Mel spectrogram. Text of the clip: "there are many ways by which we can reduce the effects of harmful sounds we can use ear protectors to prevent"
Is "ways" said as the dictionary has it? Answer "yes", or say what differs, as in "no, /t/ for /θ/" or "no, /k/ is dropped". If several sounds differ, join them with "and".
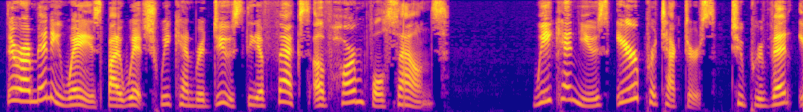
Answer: yes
